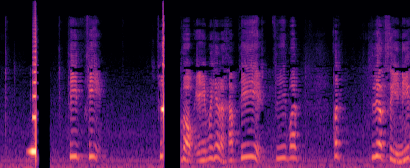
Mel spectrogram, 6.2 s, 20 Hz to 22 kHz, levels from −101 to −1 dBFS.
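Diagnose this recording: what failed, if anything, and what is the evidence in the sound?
The whole clip sounds like it went through a codec, likely HE-AAC compression at a low rate, something around 20 kbps. The damage is plainly audible. The treble stays bright, reaching up to about 21.3 kHz, but it's rebuilt rather than real. The codec keeps only the lower band and copies it upward under a rough envelope, so the top end doesn't line up harmonically with the speech underneath and sibilants come out gritty and metallic.

Twice there's an unstable filter in the processing chain, probably in the call-processing or DSP stage. At 0.39 s a tone somewhere around 400 Hz swells over about 144 ms, runs to clipping until 0.74 s, then drops into roughly 213 ms of silence. At 2.39 s a higher squeal near 1.5 kHz builds in just 54 ms, blows up until 2.70 s, then goes silent for about 256 ms. That's a recursive filter with bad coefficients running away until its numbers overflow and it resets.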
